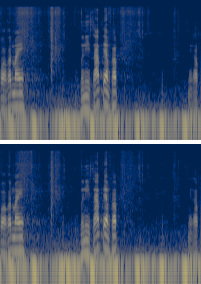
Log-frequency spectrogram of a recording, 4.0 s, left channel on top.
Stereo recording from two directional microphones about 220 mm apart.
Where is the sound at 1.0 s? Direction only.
25° left (ahead or behind).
